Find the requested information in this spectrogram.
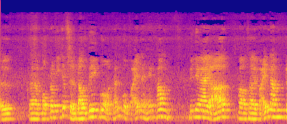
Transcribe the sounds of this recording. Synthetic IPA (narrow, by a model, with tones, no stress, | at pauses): ɨ̰˧˨˩ | mo˨˩t̚t͡ɕɔ˧ŋ͡mɲɨ̰˧˥˦t͡ɕə˦˥t̚sɨ̰˧˨ɗə˨˩wt̪i˧ənku˧˩əho̰˧˨t̪ʰa˨˦jŋ̟ku˨˩ətfa̰˧˩jna˨˩jɦa˧jxə˧wŋ͡m | ɲɨ˧ɲɨ˧ŋʔaː˧jʔəː˧˩va˨˩wt̪ʰəː˨˩jɓa˧˩jna˧mz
